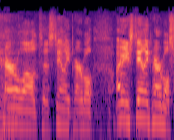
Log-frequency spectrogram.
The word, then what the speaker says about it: Parable: to come in handy you put the wrong emphasis on the wrong salable what is it what's the name of the game Stanley Parable okay Parable Parable this game is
